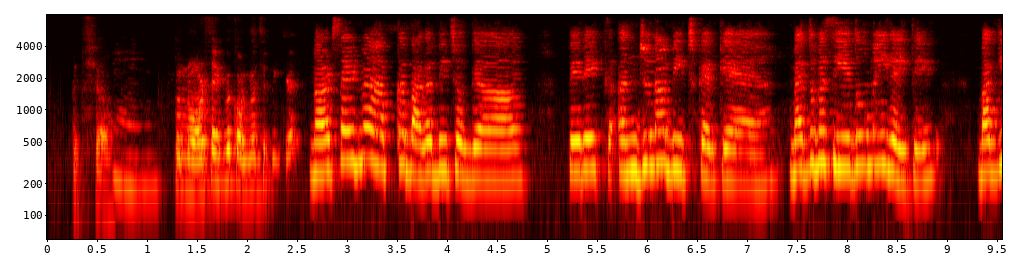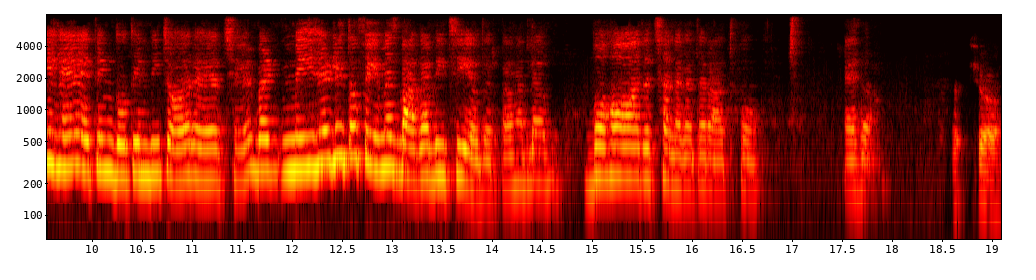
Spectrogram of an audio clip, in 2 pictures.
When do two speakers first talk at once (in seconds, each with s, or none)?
none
